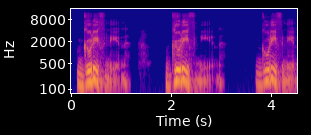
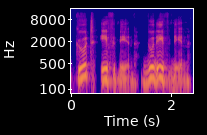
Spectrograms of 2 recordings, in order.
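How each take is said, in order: First: "Good evening" linked, D tapped like R. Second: "Good evening" higher, with a full D in "Good"; unlinked D. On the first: Teacher applying the trick to "Good evening", D as R. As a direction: run "Good evening" together as "gurívning". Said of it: "La D entre dos sonidos vocálicos suena como R". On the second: Teacher giving "Good evening" before the trick, full D. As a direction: keep a solid D before "evening", no tap. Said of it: "Pero ¿qué es lo que pasa? Aplico truco". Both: Shown as a demonstration.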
